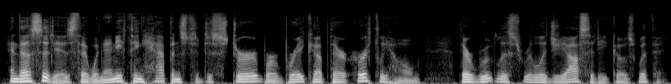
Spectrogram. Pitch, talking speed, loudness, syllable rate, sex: 110 Hz, 195 wpm, -19 LUFS, 5.3 syllables/s, male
